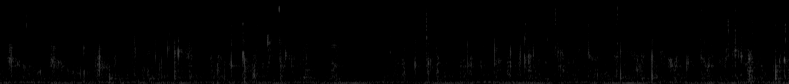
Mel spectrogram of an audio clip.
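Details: Dense, continuous crunching as Lucy the dog munches cookies in a small room. Rapid crisp bites tumble one after another, with a steady low hum underneath.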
